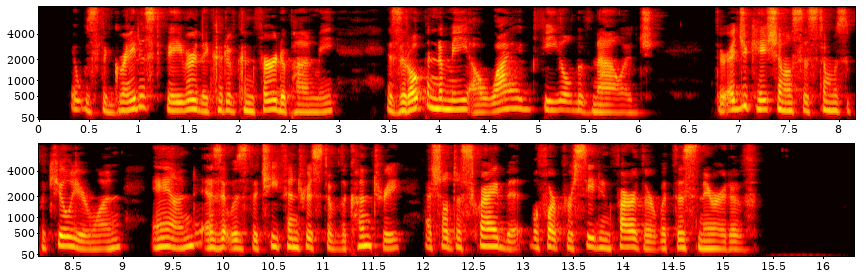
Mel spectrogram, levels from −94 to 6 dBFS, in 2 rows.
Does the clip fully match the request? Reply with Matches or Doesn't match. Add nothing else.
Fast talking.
Doesn't match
